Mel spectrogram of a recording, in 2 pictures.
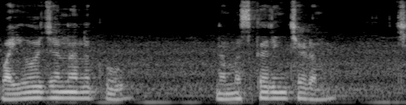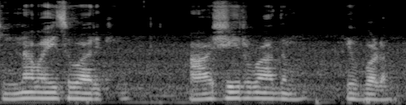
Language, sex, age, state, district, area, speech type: Telugu, male, 18-30, Telangana, Medak, rural, spontaneous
